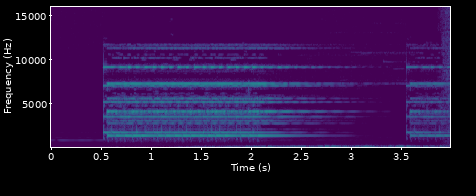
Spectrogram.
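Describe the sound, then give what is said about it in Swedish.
A telephone rings loudly with a bright, warbling electronic tone in two bursts, separated by a short pause, over a low rumbling background. The call is from Pierre, reporting that his mother burned to death in a house fire in the night. “Det var Pierre som ringde.”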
